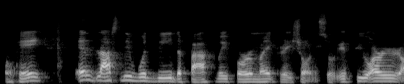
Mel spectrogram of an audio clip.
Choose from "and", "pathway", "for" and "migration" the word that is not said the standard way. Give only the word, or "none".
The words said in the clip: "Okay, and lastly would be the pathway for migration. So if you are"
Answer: none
